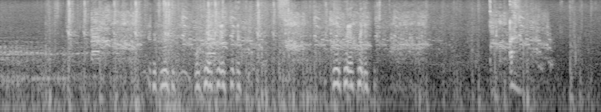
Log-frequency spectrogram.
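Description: Baboon hawks from the video game Lethal Company call in a dense, honking, goose-like chorus of repeated squawks and cries, loud and close, with a person talking over them throughout.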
